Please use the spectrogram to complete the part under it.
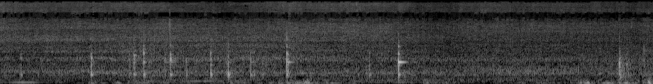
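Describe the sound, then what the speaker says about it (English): An onion mixture sizzles softly in a pan of hot whole spices, a faint steady fry broken by scattered light clicks and stirring taps. "And now we add our onion mixture to that."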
